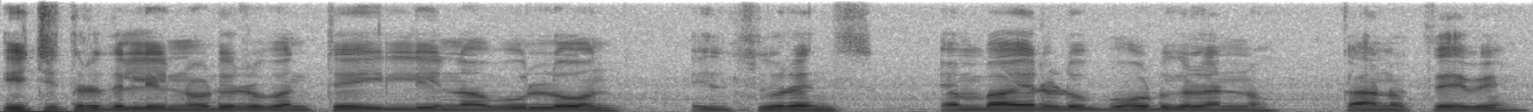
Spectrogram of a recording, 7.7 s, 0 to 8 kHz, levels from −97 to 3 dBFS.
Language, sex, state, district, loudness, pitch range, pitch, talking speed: Kannada, male, Karnataka, Koppal, -17 LUFS, 110-115 Hz, 110 Hz, 95 wpm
